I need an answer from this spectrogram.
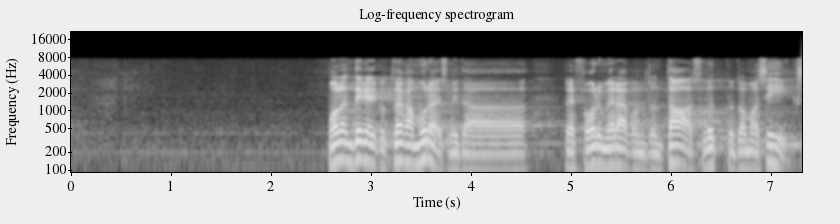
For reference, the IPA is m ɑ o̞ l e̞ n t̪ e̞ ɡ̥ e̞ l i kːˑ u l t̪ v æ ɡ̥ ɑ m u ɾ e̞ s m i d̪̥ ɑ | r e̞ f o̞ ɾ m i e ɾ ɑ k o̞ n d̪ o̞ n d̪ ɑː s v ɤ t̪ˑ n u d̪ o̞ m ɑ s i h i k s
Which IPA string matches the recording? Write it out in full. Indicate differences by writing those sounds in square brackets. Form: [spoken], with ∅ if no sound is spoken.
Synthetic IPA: m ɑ o̞ l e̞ n t̪ e̞ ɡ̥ e̞ l i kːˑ u l t̪ v æ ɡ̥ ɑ m u ɾ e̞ s m i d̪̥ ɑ | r e̞ f o̞ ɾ m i e ɾ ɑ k o̞ n d̪ o̞ n [t̪] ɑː s v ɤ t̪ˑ n u d̪ o̞ m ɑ s i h i k s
